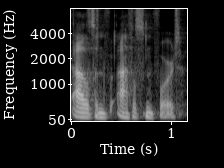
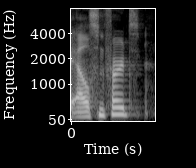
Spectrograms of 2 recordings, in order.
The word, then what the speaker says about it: Athelstaneford: It's just pronounced Athelstan Ford. You're doing very well in pronouncing it. Thank you. Some people say Elsenford, but I've never heard of it, so I don't have an opinion.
